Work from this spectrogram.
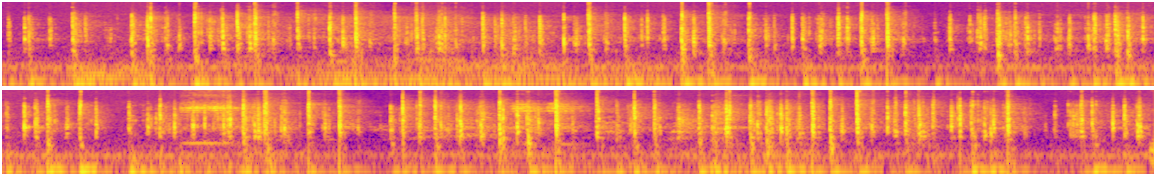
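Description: Steady, rapid clatter of keys on a computer keyboard while text is typed into a Microsoft Word document, close and continuous with brief pauses, no voices present.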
